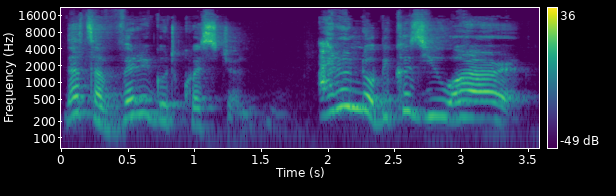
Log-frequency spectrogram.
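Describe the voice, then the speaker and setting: A woman's voice: fairly high pitch, very animated, normal speed, a little mellow. A woman from Kenya hosting a podcast, chatty and playful as she asks questions. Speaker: podcast host. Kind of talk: casual interview.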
